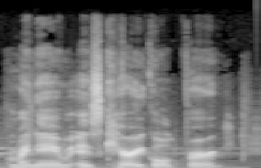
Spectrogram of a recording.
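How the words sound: The voice rises at the end like a question. It sounds like she is asking. The speaker calls it wrong.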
